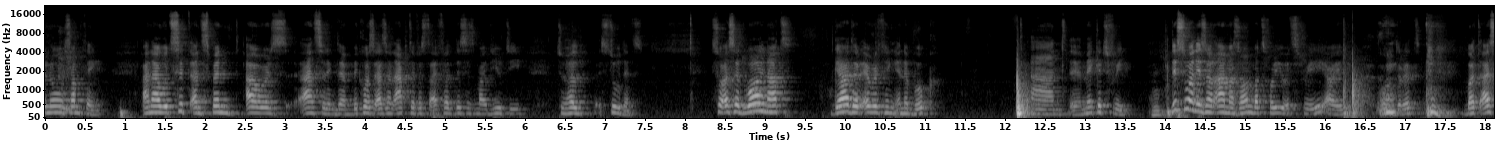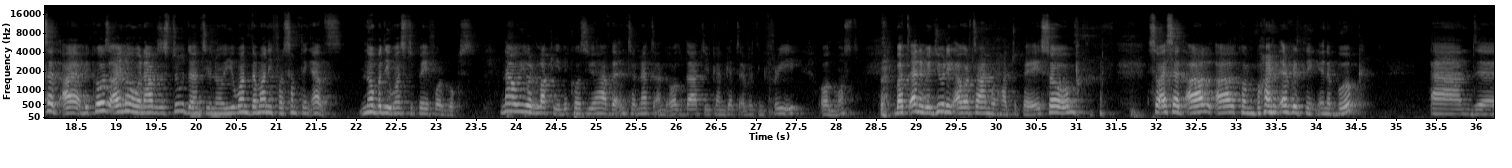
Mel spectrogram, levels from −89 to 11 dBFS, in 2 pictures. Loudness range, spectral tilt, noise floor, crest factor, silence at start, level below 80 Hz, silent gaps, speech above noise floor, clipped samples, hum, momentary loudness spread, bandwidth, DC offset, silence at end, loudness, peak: 10 LU; -6 dB/octave; -72 dBFS; 28 dB; 0 s; -64 dBFS; none; 37 dB; under 0.1%; none; 17 LU; 17 kHz; under 0.1%; 0 s; -34 LUFS; -6 dBFS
